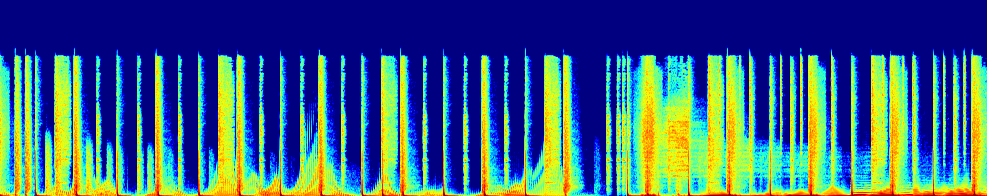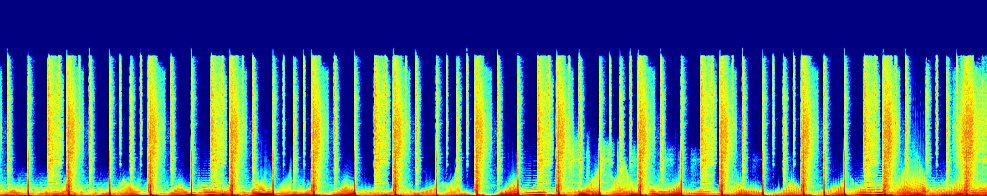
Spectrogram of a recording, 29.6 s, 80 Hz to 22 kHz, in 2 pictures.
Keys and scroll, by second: 7.5 Return, 8.1 super+Return.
